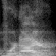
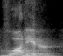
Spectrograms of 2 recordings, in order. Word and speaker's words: voir dire: So voir dire and voir dire actually are alternate pronunciations of the same thing.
